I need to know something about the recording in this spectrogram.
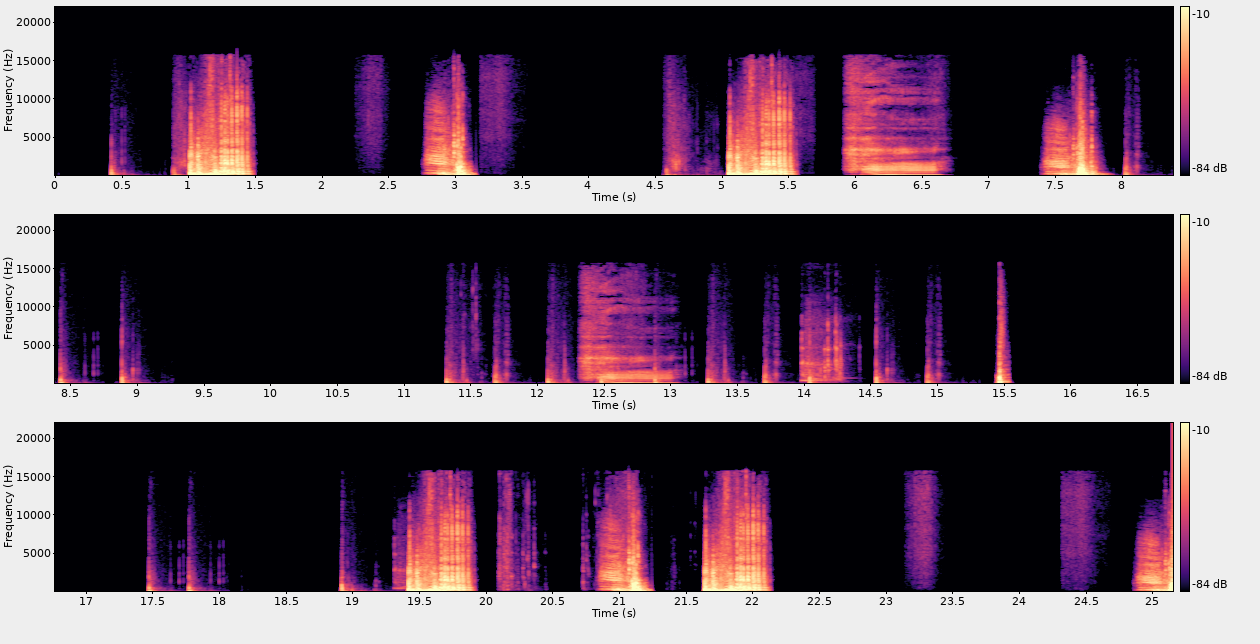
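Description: A wooden chest creaks open and shuts again.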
